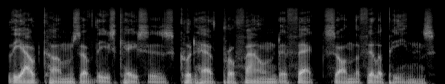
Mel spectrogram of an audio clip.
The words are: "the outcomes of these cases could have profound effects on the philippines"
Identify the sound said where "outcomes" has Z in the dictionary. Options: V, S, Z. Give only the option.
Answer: Z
